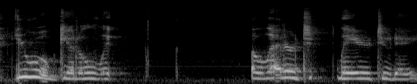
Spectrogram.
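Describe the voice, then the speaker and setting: A woman puts on a raspy character voice pitched high. She keeps a moderate pace. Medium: short film. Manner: flat, creepy, unsettling.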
